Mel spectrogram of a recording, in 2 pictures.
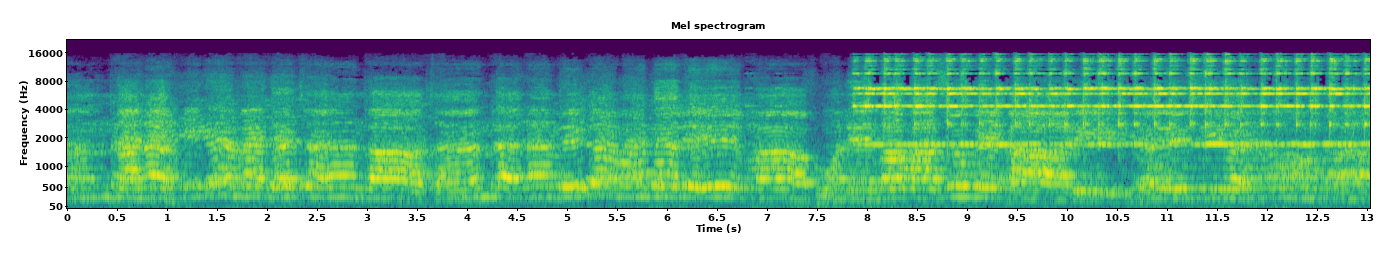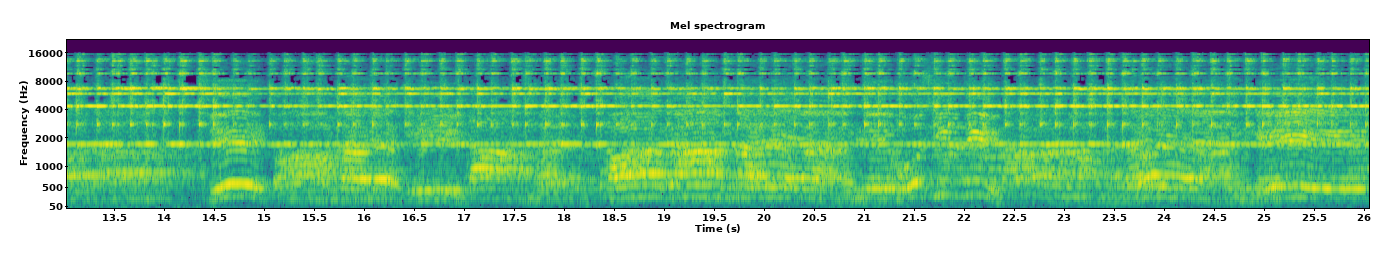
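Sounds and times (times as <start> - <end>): worshippers singing together: 0.0 - 26.0
temple bell ringing: 7.8 - 26.0.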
